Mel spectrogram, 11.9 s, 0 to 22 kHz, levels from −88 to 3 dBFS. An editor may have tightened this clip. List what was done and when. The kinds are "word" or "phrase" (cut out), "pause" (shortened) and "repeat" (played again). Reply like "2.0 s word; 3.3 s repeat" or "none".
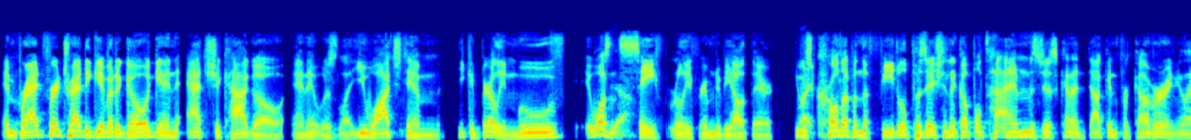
5.7 s pause; 7.8 s pause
